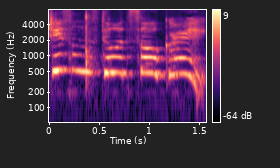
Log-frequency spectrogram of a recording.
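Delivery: high, slow, mock gushing. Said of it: "they're like".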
